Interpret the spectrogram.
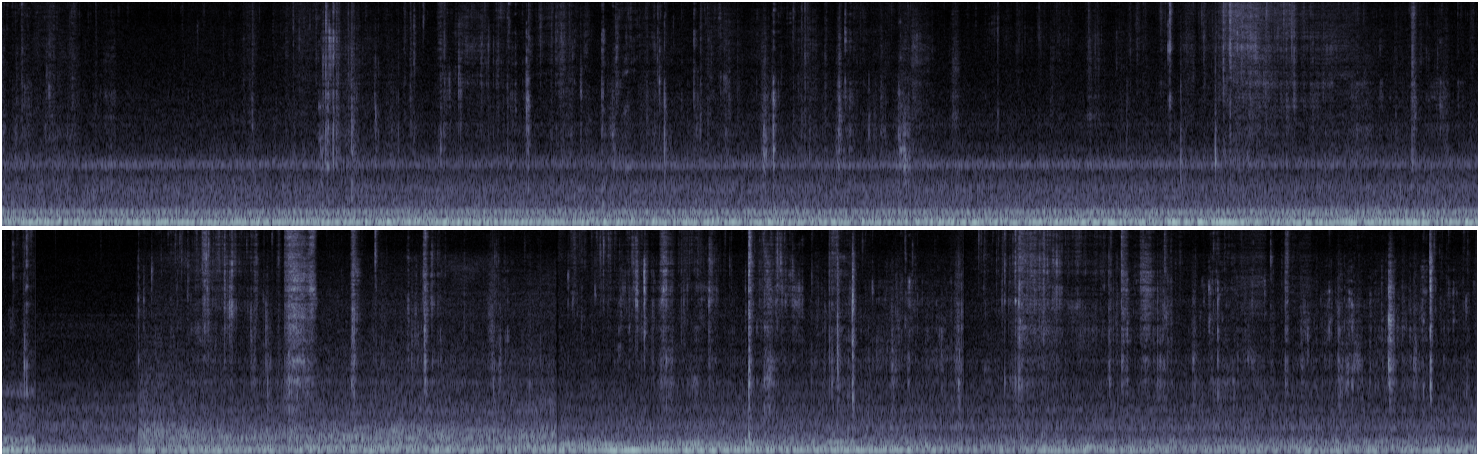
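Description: Close-up chewing and biting of crispy fried food, with many sharp crunches over a steady low hum. The background changes abruptly about halfway through.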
